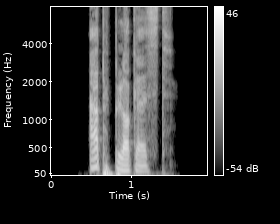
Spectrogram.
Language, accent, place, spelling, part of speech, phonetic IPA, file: German, Germany, Berlin, abblockest, verb, [ˈapˌblɔkəst], De-abblockest.ogg
- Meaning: second-person singular dependent subjunctive I of abblocken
